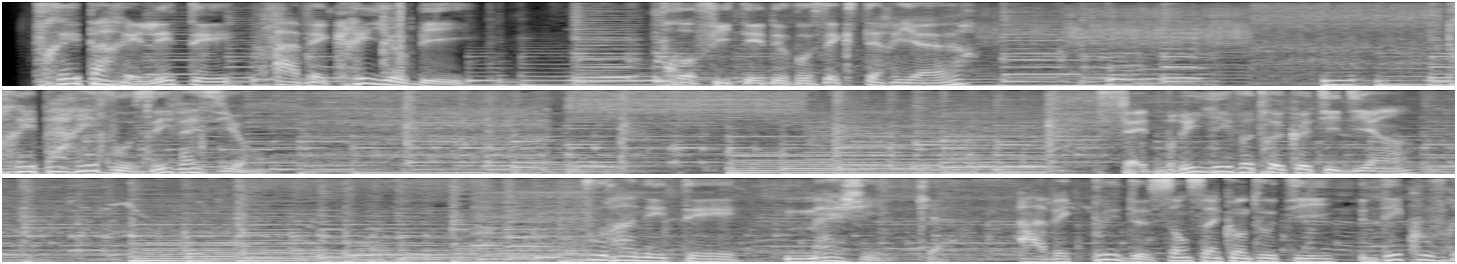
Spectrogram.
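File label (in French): souriant chaleureux, voix off publicite, homme; Ryobi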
